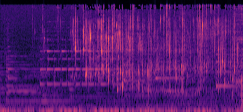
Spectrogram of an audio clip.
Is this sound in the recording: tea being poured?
yes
